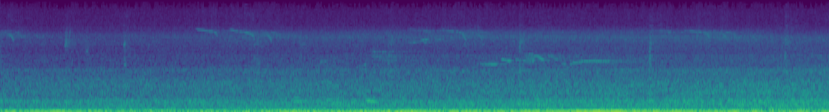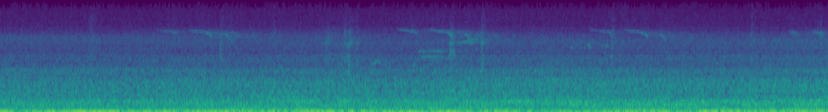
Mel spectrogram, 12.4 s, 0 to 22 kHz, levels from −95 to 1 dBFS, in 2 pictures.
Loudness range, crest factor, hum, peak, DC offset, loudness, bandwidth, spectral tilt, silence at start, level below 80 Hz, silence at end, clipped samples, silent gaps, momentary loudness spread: 3 LU; 12 dB; none; -14 dBFS; under 0.1%; -32 LUFS; 7.6 kHz; -7 dB/octave; 0 s; -28 dBFS; 0 s; under 0.1%; none; 6 LU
